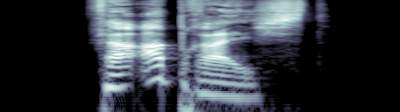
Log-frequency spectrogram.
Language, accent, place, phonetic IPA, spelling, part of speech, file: German, Germany, Berlin, [fɛɐ̯ˈʔapˌʁaɪ̯çəst], verabreichest, verb, De-verabreichest.ogg
- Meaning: second-person singular subjunctive I of verabreichen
